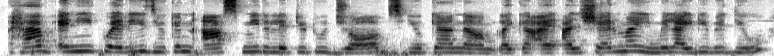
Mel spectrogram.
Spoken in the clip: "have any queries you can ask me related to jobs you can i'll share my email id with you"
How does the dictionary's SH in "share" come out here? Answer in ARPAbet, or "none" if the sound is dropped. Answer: SH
